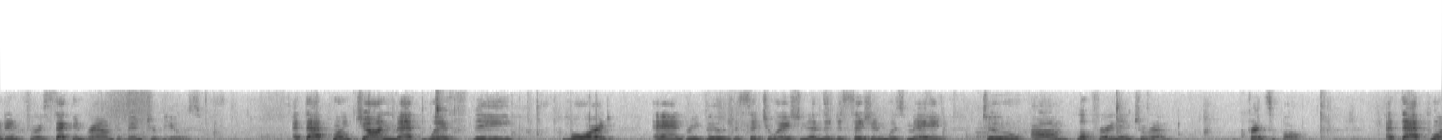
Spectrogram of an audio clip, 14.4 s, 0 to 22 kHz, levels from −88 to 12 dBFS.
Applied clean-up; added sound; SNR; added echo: none; Animal; 16 dB; none.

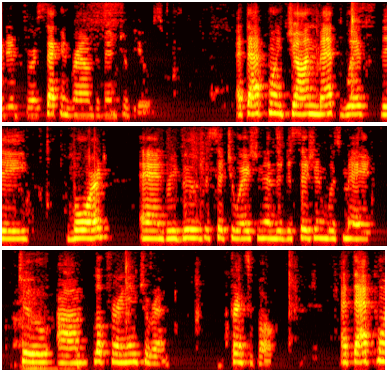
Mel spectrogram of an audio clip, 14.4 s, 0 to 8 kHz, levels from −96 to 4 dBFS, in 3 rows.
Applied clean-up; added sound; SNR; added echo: classical method spectral subtraction.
